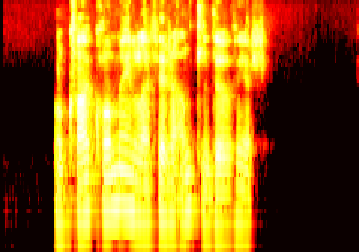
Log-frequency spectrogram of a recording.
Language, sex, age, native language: Icelandic, male, 20-29, Icelandic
